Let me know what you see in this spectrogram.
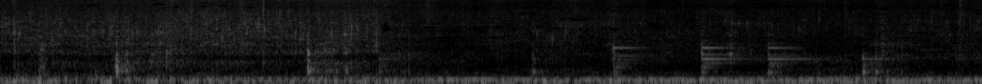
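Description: Sliced onions and chopped ginger sizzling as they fry in oil in a large steel pot, stirred with a wooden spoon, with a few short knocks of the spoon against the pot.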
